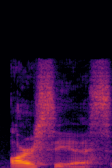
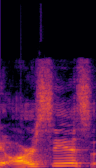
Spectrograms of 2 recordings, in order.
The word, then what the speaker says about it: Arceus: And then now I need to know, Ed, Pokemon Legends Arceus. First off, do you say Arceus, or how do you pronounce that?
